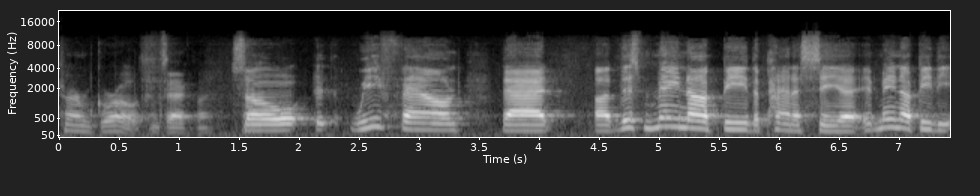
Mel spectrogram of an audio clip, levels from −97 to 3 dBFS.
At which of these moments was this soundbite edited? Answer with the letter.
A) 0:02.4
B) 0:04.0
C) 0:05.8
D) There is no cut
D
